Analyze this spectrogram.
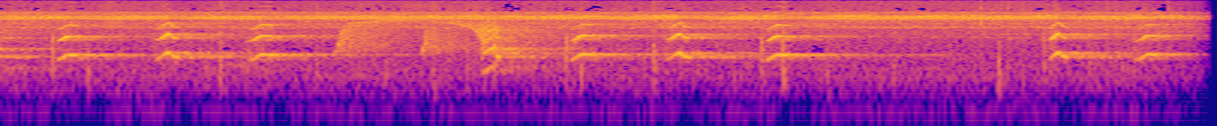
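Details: In the Amazon rainforest, a White-throated Toucan gives a run of high, yelping notes, each rising then dropping, about two a second, over a steady insect buzz and a brief rushing noise.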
